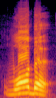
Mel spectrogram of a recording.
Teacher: واد با زبر ضب، واد موٹا ہوگا، با پہ قلقلہ ہوگا. ضب.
